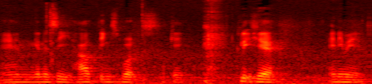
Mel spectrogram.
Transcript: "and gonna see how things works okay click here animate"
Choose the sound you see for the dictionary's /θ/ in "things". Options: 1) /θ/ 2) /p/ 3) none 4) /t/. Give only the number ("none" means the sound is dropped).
4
